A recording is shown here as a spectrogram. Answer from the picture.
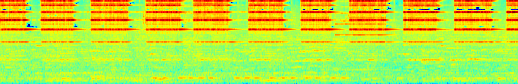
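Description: VGT Lucky Ducky mechanical-reel slot machine spinning its reels, its electronic chimes and tones repeating in a pattern that breaks about once a second.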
